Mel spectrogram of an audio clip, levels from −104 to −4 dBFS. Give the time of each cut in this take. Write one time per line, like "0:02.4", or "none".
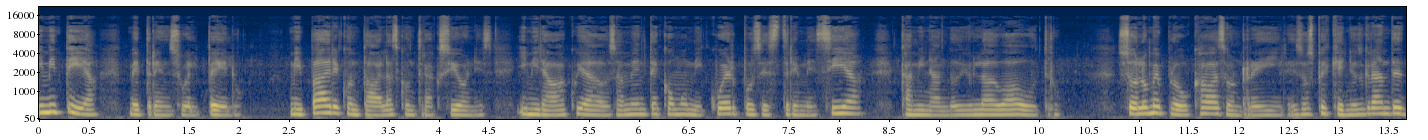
none

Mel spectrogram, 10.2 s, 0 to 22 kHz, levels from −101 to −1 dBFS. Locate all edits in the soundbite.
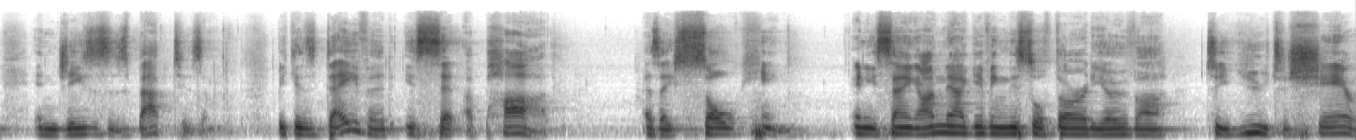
0:06.3

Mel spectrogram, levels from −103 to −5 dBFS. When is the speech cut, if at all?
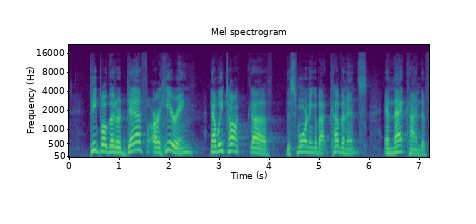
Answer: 0:02.7

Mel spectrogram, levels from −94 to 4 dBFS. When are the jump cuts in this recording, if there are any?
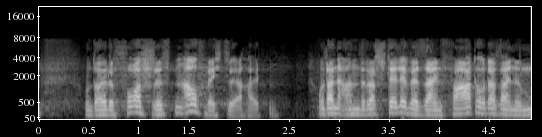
0:02.7

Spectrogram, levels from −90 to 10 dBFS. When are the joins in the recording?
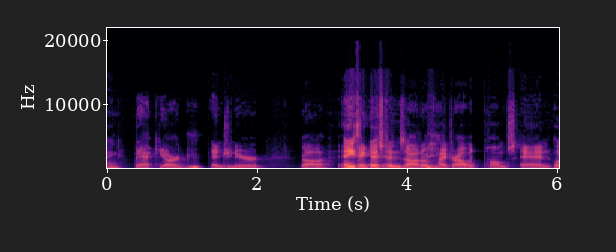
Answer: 0:03.5

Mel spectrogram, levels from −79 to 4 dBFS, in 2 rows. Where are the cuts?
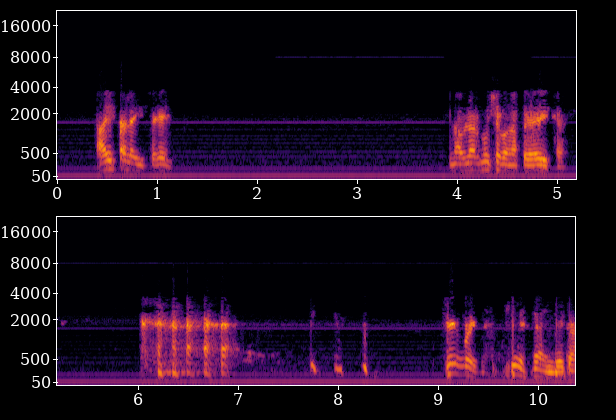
0:03.9

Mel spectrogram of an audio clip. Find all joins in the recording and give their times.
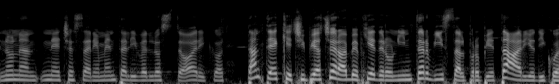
0:02.2
0:03.6

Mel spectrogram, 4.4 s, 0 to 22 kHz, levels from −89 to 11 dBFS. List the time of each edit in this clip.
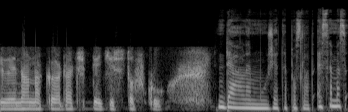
0:02.7

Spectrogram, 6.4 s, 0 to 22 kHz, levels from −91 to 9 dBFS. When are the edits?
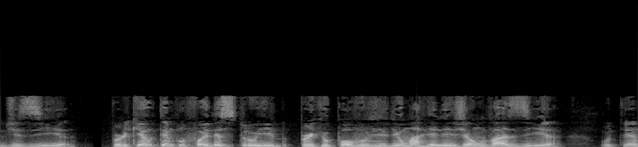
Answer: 0:00.9
0:02.9

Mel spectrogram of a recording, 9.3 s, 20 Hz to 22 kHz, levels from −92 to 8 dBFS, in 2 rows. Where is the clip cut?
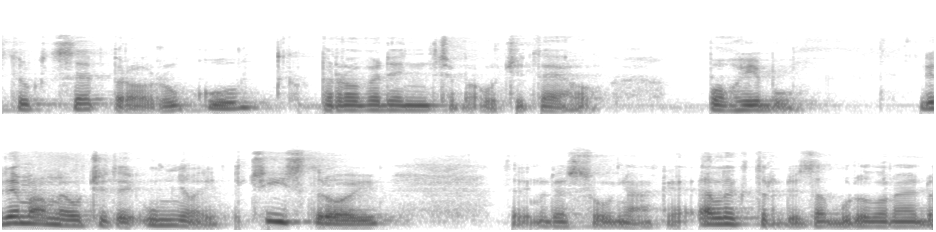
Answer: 0:07.3

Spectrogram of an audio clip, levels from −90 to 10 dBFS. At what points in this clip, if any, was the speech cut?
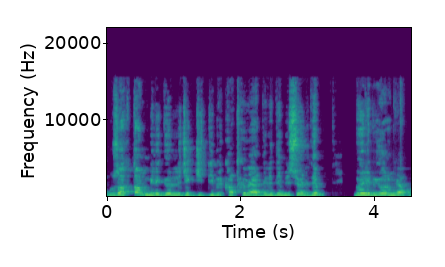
0:03.5

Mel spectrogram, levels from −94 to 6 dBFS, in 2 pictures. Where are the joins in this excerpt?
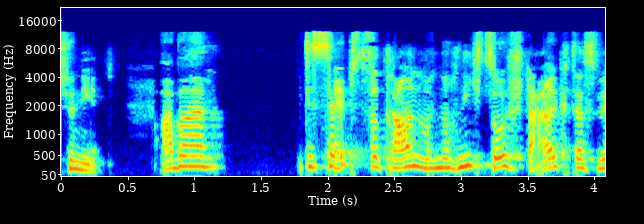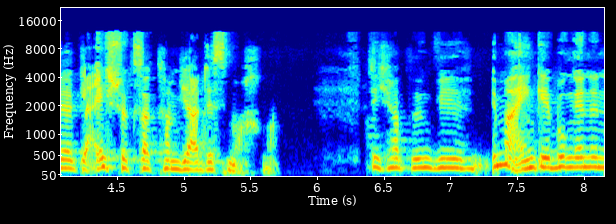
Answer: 0:02.8
0:06.4

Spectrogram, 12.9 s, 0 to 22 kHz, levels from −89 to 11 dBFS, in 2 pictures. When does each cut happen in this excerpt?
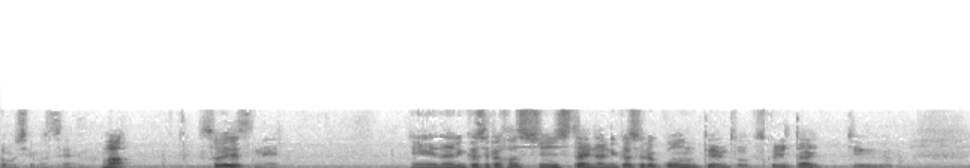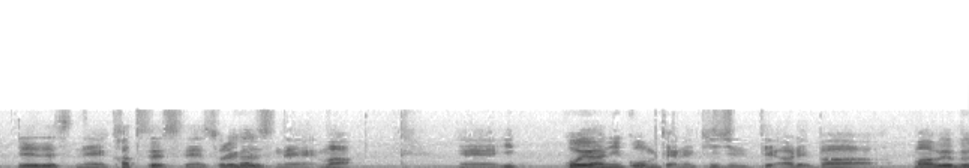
0:06.5

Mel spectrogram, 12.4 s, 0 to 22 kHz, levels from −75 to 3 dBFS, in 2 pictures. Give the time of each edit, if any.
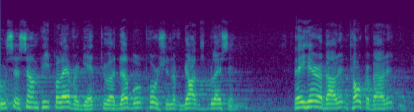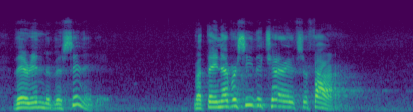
none

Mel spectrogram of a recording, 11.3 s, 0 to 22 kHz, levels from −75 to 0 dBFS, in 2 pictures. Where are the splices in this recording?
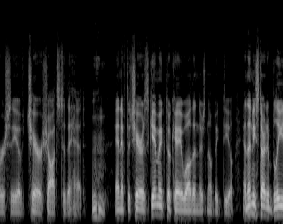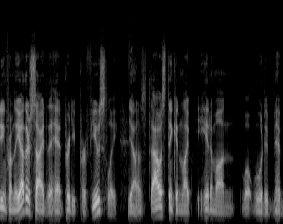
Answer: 0:09.5

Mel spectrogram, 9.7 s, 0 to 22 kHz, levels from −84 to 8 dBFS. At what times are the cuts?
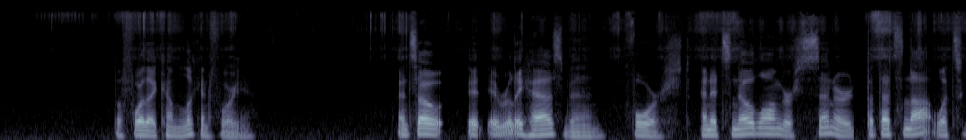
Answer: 0:03.9
0:06.2
0:08.5

